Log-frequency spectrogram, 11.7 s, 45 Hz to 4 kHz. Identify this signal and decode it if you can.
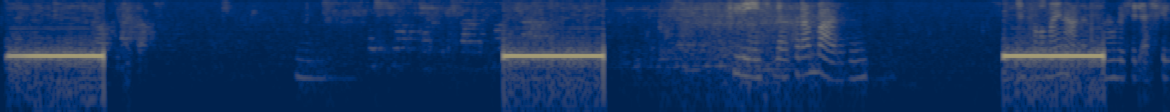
Ringback tone (Europe, 425 Hz), with speech.
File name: out- -2014- - - .637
